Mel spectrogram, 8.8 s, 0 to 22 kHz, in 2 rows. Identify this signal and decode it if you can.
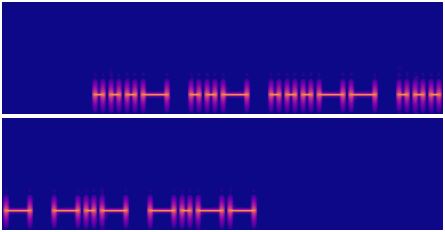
Morse code, heard as a keyed tone, about 15 wpm, 700 Hz. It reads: VU3VKY
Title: DXCC-100 Call Signs - 6 Characters - Repeated 3x - 15wpm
